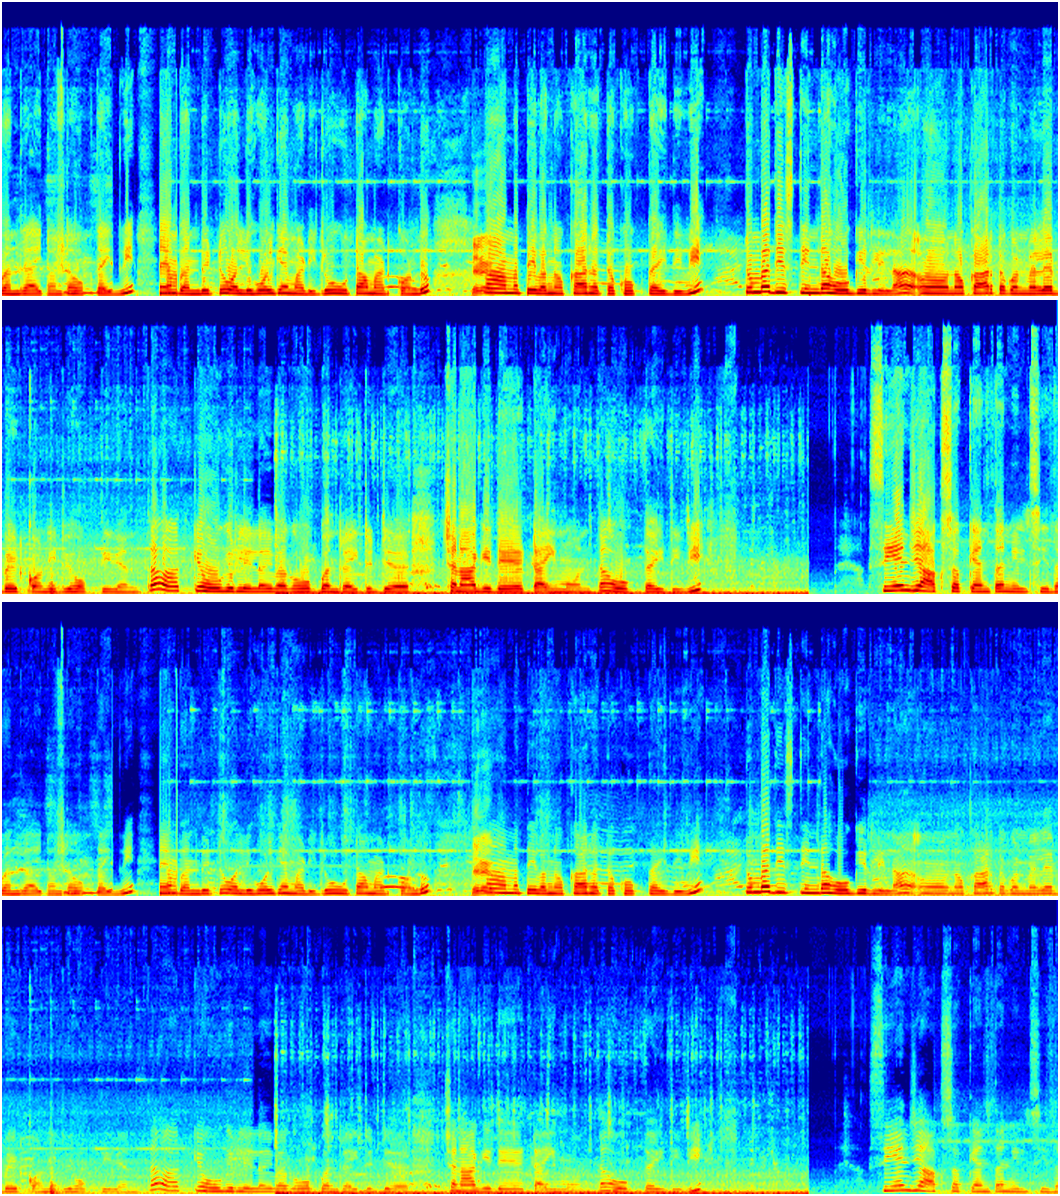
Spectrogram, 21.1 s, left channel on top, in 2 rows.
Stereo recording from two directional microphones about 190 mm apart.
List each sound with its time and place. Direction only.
0.0 s a woman's voice: 50° left (ahead or behind)
6.1 s a woman's voice: 55° left (ahead or behind); by 17.6 s 35° left (ahead or behind)
19.4 s a woman's voice: 45° left (ahead or behind)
